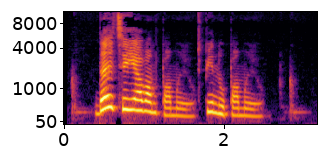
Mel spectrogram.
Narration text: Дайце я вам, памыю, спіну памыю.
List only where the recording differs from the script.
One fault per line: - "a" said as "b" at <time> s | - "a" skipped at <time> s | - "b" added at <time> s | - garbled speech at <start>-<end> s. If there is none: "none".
none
